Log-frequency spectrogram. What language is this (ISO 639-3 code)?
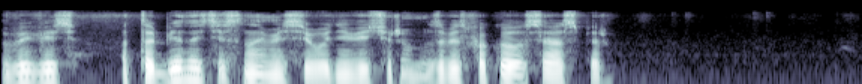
rus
